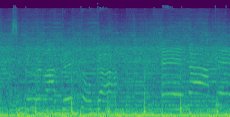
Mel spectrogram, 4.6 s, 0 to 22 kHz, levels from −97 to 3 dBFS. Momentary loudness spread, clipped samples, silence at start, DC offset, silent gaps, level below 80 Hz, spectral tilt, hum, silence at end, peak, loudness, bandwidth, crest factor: 1 LU; under 0.1%; 0 s; under 0.1%; none; -22 dBFS; -5.5 dB/octave; none; 0 s; -6 dBFS; -21 LUFS; 13.5 kHz; 12 dB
